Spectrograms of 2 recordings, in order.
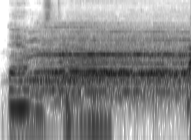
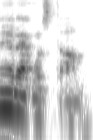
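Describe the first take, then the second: First: Much higher, slow mock shriek on "That was dumb"; mock outburst. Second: Said in the usual way. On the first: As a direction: yell "That was dumb" high and stretched out. Repeats verdict as outburst. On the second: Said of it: "repeats own verdict".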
